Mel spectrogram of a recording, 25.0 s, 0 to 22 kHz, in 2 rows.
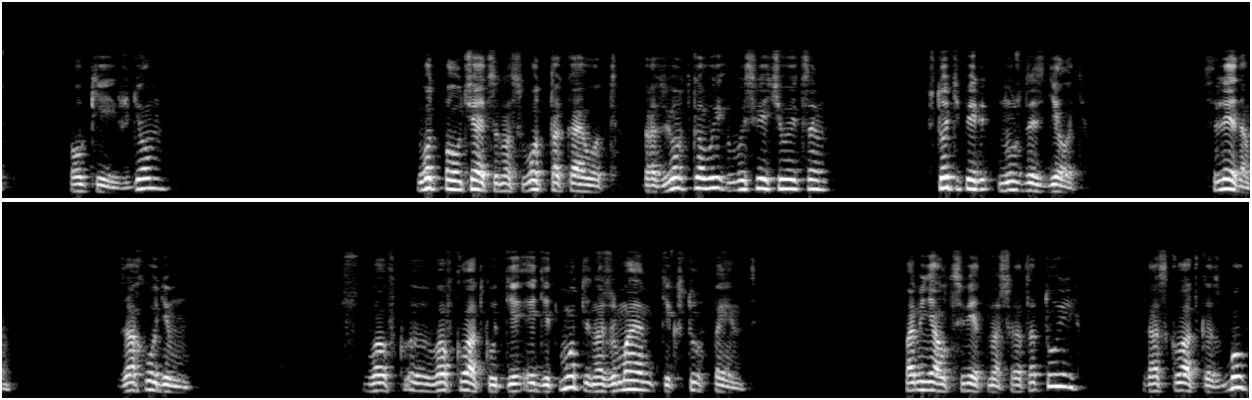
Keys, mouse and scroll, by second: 4.2-4.6 scroll up 1, 5.0-5.7 scroll down 1, 15.2 click, 22.2 middle click.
